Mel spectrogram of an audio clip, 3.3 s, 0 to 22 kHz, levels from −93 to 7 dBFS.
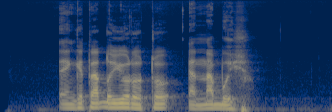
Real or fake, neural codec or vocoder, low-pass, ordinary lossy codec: real; none; none; none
